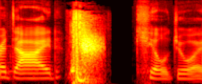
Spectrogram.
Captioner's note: punch sound effect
